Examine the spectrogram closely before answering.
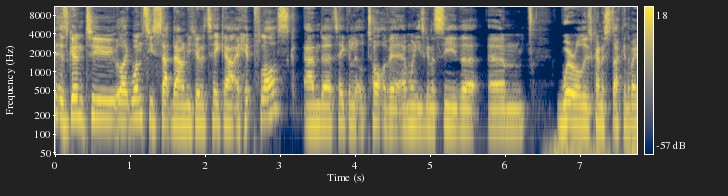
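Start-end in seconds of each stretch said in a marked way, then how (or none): none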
